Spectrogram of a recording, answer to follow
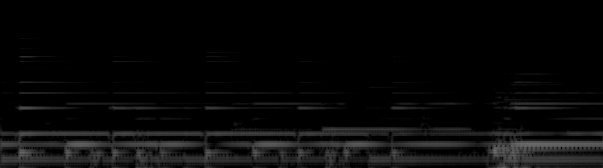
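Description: Acoustic guitar softly strumming slow, sustained chords, with a louder new chord about five seconds in.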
